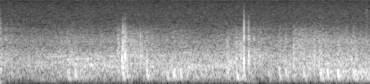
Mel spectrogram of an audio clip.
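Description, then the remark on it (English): Gunshots crackle through the streets of central Peking near Tiananmen Square: two sharp, prominent cracks stand out among scattered fainter pops over a steady, noisy outdoor background. “The noise of gunfire rose from all over the centre of Peking.”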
